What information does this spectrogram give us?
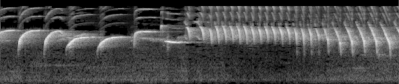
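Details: Canary song used as a lure to get other canaries singing: a run of loud downward-sweeping whistled notes, then a fast rapid trill of buzzy repeated notes, about fourteen pulses in two seconds.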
